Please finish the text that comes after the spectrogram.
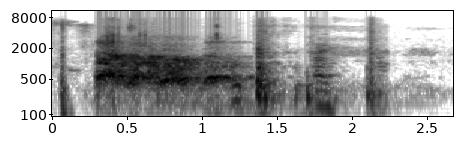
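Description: A dog barks and yips in a few short bursts, close and loud, heard through a participant's microphone during an online community meeting with no one speaking over it.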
